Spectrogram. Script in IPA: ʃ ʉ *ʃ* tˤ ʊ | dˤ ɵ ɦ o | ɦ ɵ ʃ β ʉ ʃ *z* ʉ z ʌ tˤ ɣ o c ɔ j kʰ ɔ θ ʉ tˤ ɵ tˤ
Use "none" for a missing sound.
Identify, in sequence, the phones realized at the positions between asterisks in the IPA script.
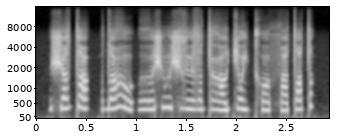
z, z

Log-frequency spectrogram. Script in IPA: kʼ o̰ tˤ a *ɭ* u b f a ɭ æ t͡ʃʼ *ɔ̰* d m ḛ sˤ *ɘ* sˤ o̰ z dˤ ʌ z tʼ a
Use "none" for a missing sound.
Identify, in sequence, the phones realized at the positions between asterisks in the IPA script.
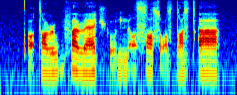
ɭ, o̰, ɘ

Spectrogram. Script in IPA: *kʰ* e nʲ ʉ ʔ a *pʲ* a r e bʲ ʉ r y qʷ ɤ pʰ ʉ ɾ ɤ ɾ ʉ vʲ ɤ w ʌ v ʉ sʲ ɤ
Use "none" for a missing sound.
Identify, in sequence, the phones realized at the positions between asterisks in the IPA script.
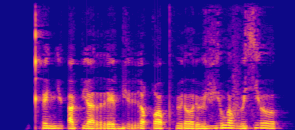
kʰ, pʲ

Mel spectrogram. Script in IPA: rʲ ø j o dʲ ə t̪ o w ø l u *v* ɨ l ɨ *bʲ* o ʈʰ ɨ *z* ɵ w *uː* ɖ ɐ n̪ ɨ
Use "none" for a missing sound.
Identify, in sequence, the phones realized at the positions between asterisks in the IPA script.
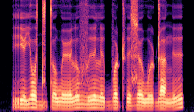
v, b, z, u

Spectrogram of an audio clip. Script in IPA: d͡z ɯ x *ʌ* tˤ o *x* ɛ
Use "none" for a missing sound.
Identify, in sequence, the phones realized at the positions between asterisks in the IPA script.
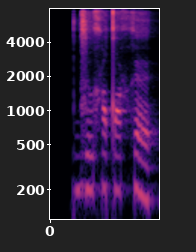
ʌ, x

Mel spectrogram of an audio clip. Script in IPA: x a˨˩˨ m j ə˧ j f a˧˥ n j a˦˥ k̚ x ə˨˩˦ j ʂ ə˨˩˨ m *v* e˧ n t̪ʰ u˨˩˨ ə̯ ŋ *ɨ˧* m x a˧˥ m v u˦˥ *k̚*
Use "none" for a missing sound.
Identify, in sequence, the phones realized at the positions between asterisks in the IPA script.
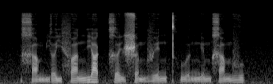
v, e˧, k̚

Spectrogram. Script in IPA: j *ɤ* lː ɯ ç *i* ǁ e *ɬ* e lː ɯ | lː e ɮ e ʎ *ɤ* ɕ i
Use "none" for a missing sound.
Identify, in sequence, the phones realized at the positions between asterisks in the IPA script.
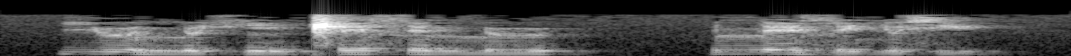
ɯ, ĩ, ɬ, ɤ

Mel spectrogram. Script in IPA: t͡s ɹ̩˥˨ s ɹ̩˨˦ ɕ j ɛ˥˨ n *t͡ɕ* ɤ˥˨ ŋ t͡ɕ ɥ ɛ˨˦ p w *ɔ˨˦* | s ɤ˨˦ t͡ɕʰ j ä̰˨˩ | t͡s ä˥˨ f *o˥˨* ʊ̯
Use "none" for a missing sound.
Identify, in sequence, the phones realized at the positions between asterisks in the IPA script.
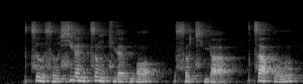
t͡s, ɔ˨˦, o˨˦

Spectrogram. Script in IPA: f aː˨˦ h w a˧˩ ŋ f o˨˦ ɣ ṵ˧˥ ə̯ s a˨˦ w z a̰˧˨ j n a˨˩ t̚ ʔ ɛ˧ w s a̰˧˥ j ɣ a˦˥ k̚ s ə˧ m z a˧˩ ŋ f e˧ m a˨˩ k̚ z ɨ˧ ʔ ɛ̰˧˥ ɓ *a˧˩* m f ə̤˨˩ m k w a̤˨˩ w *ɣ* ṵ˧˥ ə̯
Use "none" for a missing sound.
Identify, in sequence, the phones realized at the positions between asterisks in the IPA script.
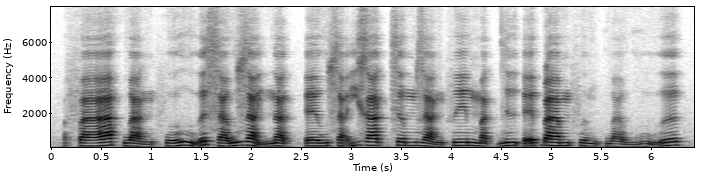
a˧, ɣ

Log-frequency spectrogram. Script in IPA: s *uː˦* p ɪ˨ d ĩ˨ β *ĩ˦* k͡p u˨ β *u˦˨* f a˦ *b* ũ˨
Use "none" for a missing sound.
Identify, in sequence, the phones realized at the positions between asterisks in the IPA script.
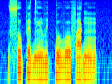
u˦, i˦, o˦˨, ɡ

